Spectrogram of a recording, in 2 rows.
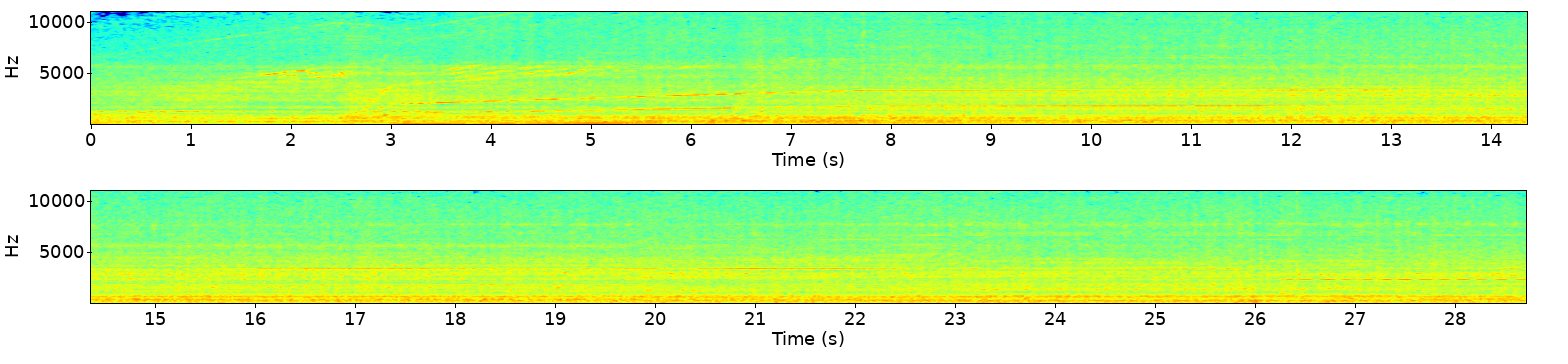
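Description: An AH-64D Apache's auxiliary power unit, a small gas turbine, starting up: its whine rises in pitch over the first several seconds, then settles into a steady high whine over a constant rush as it reaches running speed.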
